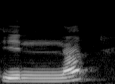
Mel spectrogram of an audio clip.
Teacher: Nun sabdu dengung wajibul gunah, tekan pada makhraj nun berserta dengung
